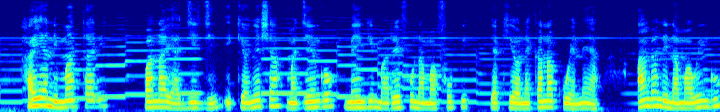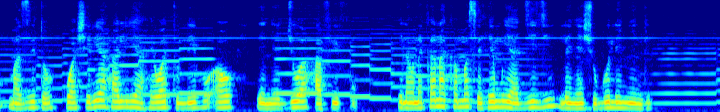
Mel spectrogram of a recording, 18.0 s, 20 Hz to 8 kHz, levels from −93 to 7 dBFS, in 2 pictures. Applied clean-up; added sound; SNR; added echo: none; Wind instrument, woodwind instrument; 18 dB; none.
